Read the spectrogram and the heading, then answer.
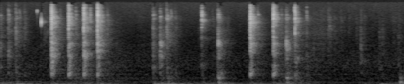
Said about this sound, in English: he is currently clicking at his computer.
